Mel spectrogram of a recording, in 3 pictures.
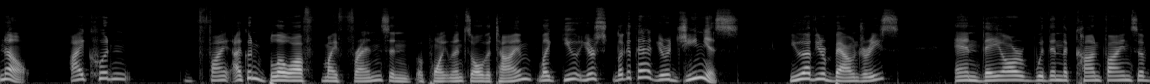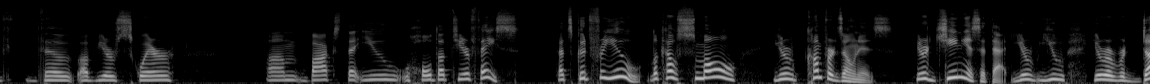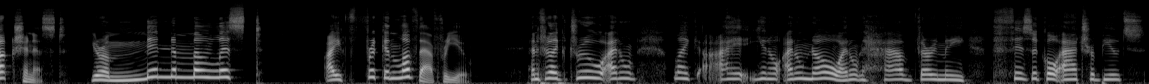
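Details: Adult male comedian who stutters and says he once stuttered on a word and switched to a different one; word repetitions; stuttering.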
